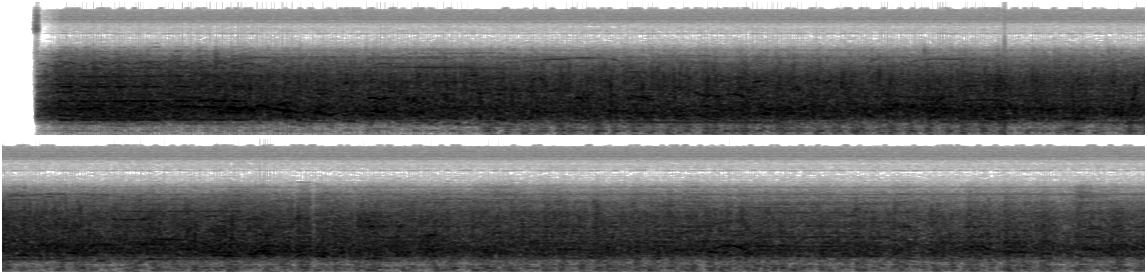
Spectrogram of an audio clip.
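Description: Large stadium crowd cheering and shouting in a steady roar that starts abruptly about half a second in and eases slightly, heard thin and tinny through an old television broadcast recording.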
